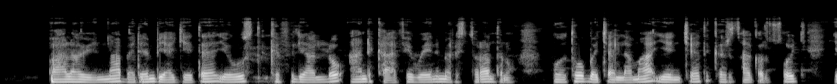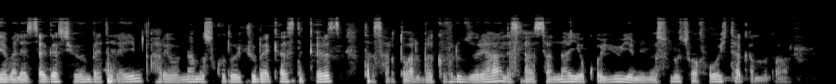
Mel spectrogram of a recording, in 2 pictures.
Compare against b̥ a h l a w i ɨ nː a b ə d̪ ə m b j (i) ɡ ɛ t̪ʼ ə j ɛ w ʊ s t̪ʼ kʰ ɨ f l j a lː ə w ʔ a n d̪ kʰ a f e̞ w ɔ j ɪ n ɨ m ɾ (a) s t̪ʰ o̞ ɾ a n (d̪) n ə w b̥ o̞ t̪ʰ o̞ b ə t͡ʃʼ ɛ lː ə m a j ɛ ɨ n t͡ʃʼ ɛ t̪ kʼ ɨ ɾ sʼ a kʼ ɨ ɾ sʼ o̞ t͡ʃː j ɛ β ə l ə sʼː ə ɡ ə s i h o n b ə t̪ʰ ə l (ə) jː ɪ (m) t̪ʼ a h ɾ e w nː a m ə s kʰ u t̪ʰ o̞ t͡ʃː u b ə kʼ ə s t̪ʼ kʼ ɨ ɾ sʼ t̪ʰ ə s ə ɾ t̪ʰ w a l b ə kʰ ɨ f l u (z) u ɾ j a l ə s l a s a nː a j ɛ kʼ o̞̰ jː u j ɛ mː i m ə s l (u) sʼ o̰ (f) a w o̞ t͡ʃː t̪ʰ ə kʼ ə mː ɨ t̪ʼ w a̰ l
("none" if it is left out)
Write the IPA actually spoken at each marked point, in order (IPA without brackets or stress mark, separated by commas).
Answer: a, e, t̪, ə, m, z, u, f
